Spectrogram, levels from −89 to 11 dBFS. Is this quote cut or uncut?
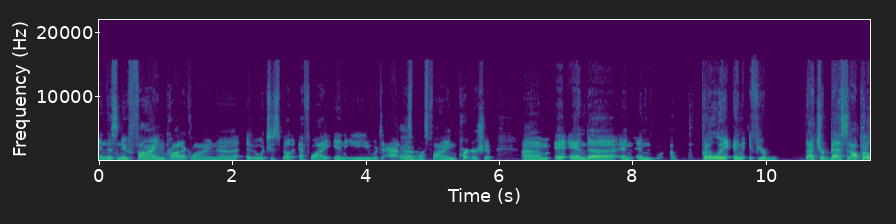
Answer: uncut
